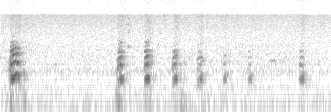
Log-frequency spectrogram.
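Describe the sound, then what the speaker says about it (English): A sleeping dog gives soft, muffled woofs while dreaming: one at the start, then a loose series of about seven quiet barks, close by in an otherwise still room. "She's barking in her sleep"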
